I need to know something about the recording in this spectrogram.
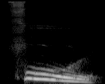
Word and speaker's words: fool: fool, fool. 이게 나중에는 fool 그거를 fool 그러면 이게 오해를 하죠.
